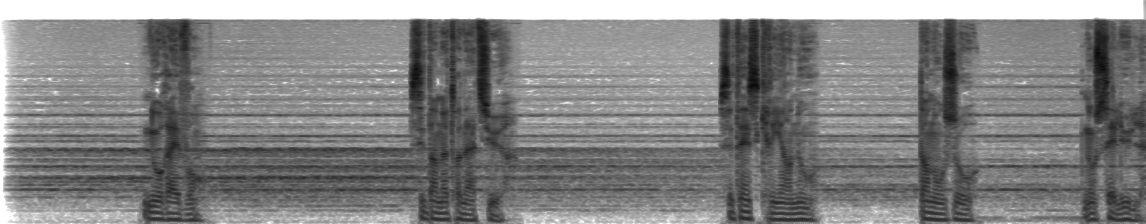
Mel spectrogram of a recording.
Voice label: french canadian documentaries

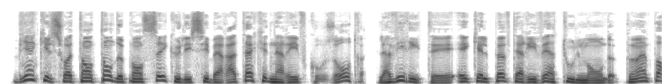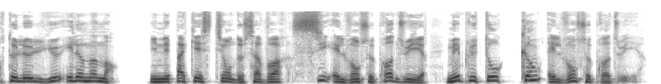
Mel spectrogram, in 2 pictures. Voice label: french canadian e-learning

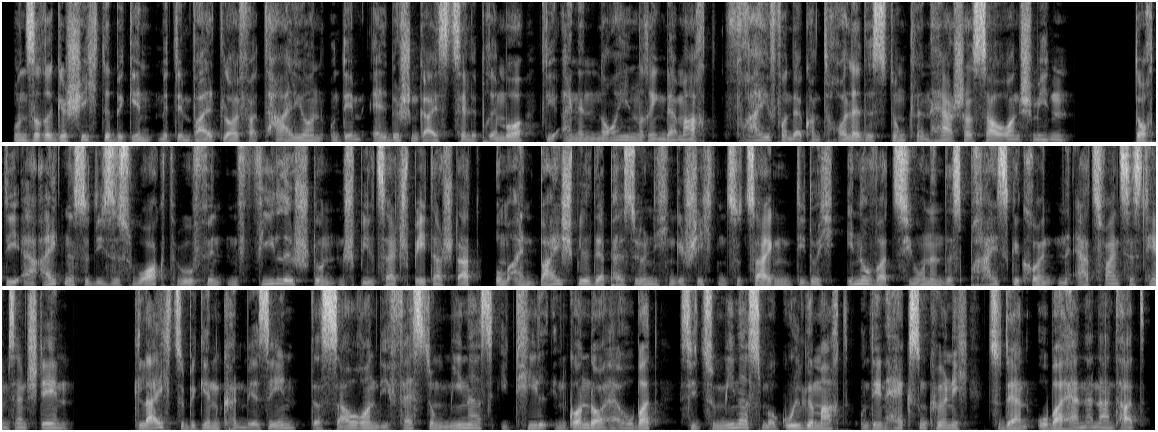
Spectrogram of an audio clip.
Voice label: german narration

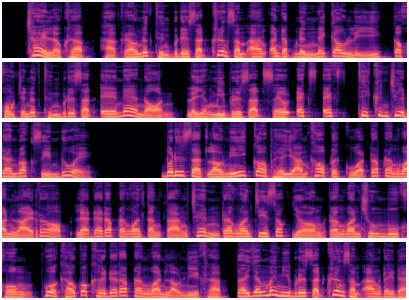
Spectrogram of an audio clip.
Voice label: thai tv shows

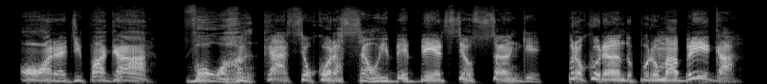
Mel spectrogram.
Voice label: portuguese brazilian video games

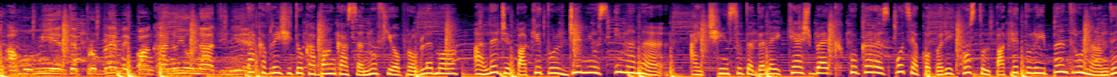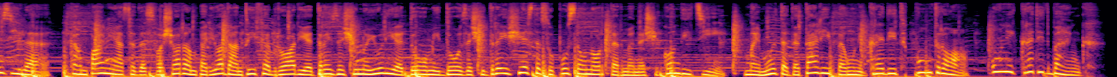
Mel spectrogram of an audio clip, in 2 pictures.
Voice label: romanian commercial; native Romanian voice artist

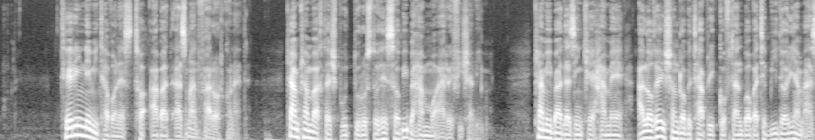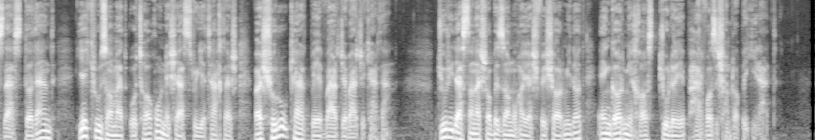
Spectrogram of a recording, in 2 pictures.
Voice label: farsi audiobooks

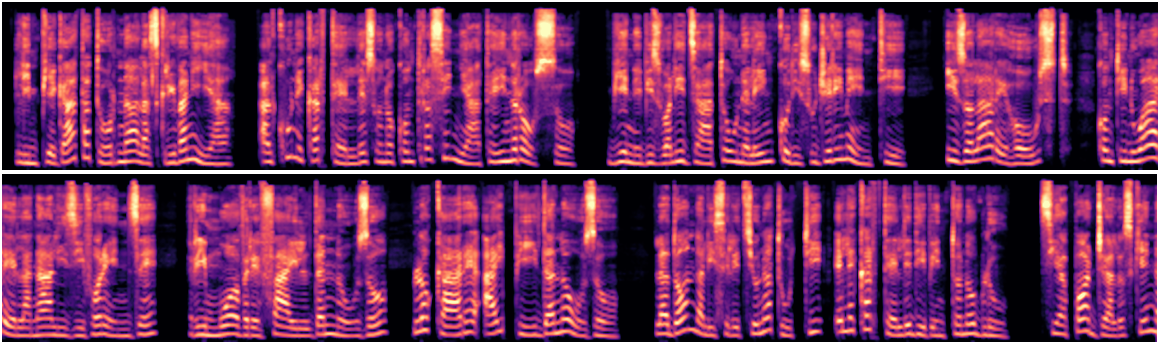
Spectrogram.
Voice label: italian e learning

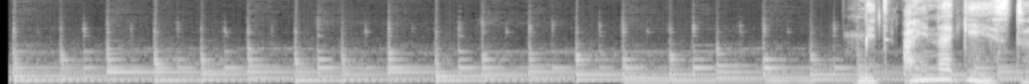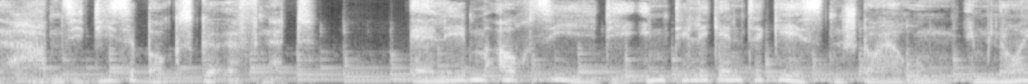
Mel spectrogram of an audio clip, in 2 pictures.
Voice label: german automotive

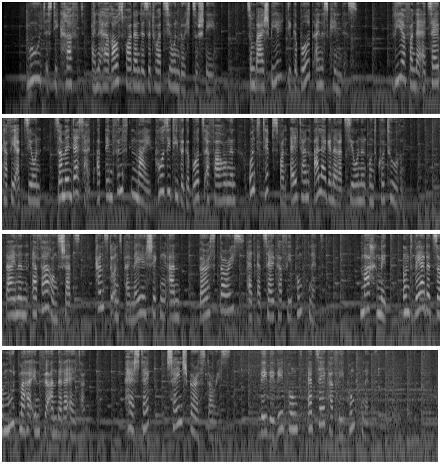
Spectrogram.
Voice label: german others

